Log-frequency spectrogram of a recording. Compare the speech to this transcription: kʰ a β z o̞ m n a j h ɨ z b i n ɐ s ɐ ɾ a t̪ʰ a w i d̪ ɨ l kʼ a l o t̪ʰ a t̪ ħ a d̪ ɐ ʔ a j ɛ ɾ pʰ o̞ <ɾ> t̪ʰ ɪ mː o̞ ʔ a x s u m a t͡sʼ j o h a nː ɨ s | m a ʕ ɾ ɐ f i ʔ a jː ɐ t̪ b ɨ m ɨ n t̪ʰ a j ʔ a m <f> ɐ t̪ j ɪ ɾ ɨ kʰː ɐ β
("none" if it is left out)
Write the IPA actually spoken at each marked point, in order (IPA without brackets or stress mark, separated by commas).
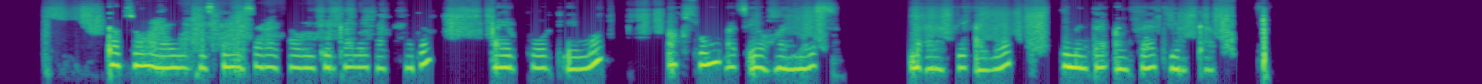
ɾ, f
